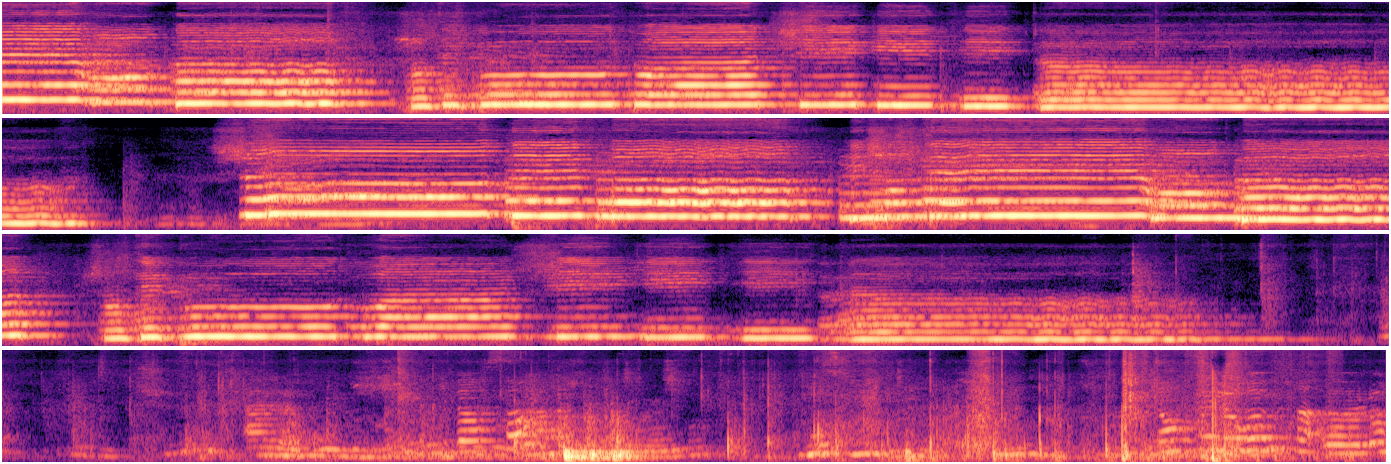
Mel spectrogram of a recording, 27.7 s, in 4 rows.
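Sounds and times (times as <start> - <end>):
sopranos singing: 0.0 - 20.5.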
